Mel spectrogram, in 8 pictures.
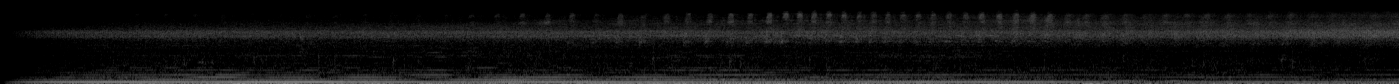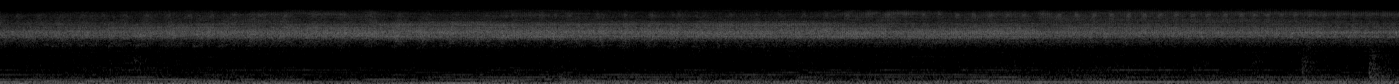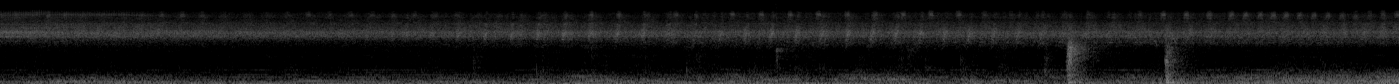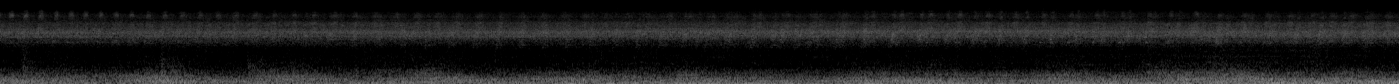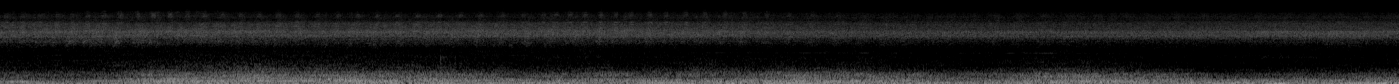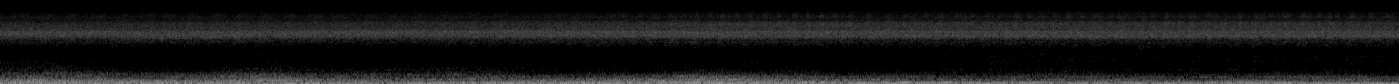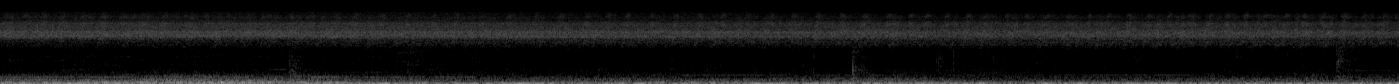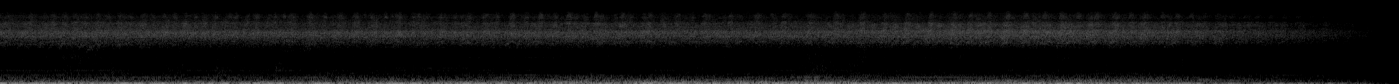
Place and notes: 范姜祖堂, Xinwu Dist., Taoyuan City - Walking in the old house
Walking in the old house, traffic sound, Cicada cry, The plane flew through
Xinwu District, Taoyuan City, Taiwan, 26 July 2017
